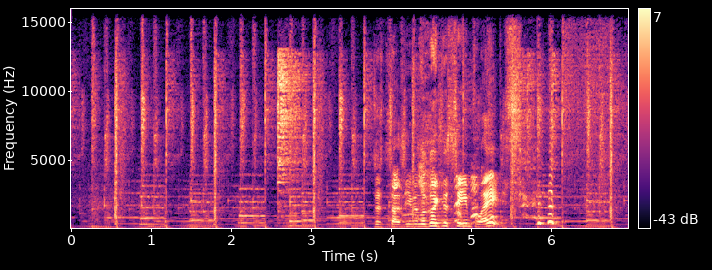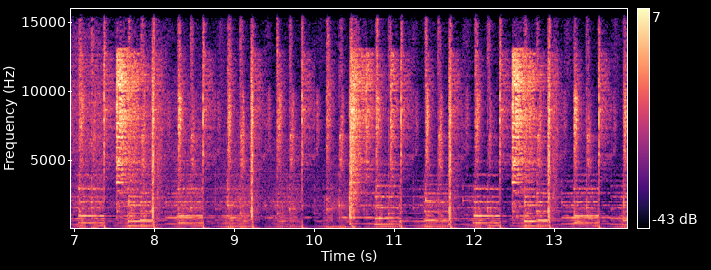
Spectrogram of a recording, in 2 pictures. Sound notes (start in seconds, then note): 1.4 upbeat music continues; 4.2 laughing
